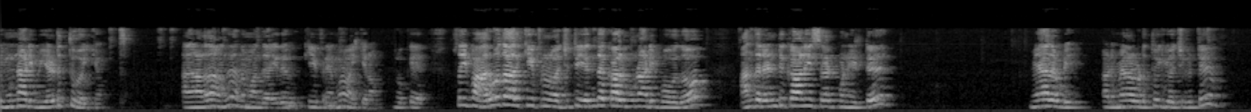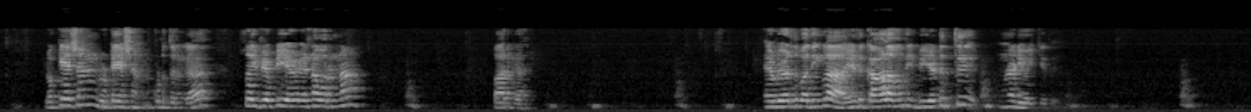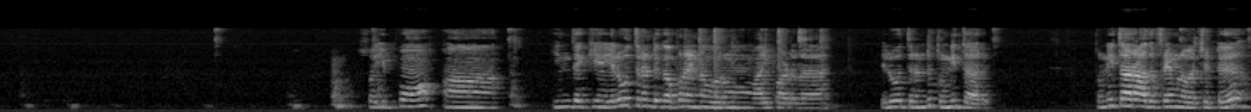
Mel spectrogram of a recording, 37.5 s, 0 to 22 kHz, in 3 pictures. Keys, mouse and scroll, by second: 0.2 space, 1.3 click, 1.8-3.1 shift+drag, 3.7-5.5 drag, 5.5 middle click, 6.0 click, 6.5 click, 7.5 shift+click, 8.7 KP_3, 9.5 scroll up 2, 10.3 g, 12.7 i, 14.3 ctrl+s, 15.3 click, 16.2 space, 19.6 space, 20.4 ctrl+s, 22.2-25.1 drag, 28.9-31.9 drag, 35.2-37.5 drag.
